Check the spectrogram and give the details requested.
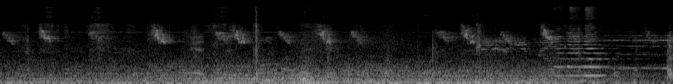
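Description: A bird chirping over and over, short falling chirps about twice a second, over a low rumble. Near the end several steady whining tones start up as the subway train begins to move.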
